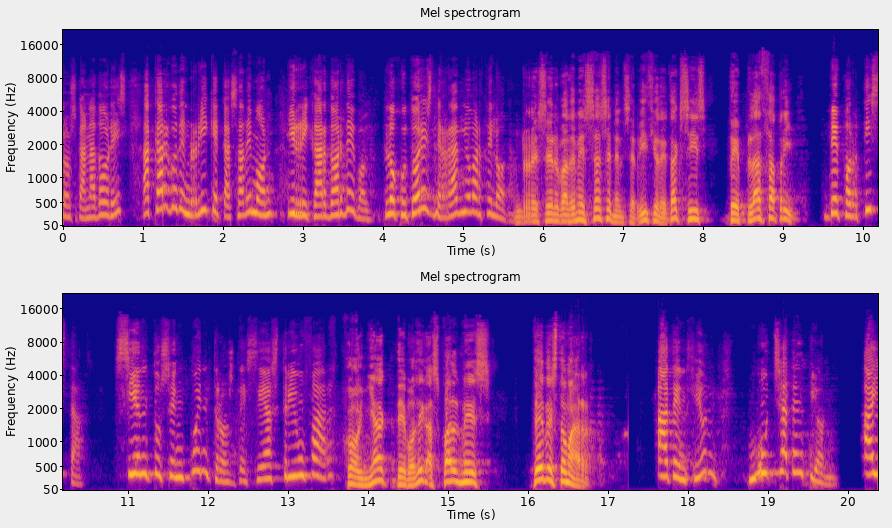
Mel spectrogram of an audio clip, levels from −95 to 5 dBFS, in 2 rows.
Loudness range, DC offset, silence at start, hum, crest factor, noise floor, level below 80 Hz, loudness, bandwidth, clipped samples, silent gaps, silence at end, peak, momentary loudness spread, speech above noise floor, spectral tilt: 4 LU; under 0.1%; 0 s; none; 16 dB; -50 dBFS; -62 dBFS; -18 LUFS; 13.5 kHz; under 0.1%; none; 0 s; -2 dBFS; 11 LU; 32 dB; -5.5 dB/octave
